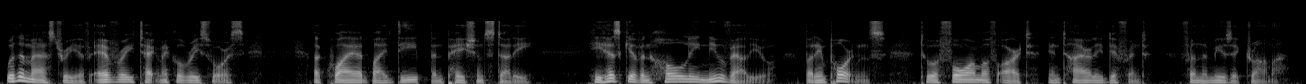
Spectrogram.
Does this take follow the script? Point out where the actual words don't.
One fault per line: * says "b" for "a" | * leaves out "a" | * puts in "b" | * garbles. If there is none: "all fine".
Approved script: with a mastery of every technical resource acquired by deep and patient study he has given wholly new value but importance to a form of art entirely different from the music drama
all fine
